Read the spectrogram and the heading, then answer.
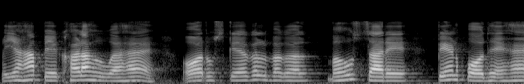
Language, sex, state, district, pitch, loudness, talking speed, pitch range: Hindi, male, Jharkhand, Garhwa, 180 Hz, -18 LUFS, 160 wpm, 175-190 Hz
